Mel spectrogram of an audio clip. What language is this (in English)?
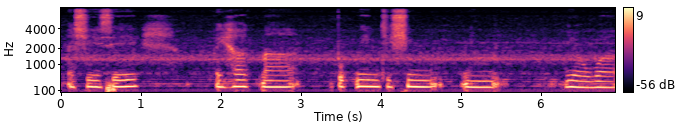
Manipuri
